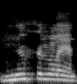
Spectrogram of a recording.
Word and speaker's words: Newfoundland: new I'm learning how to say it correctly Newfoundland I understand so I thought everyone in Newfoundland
